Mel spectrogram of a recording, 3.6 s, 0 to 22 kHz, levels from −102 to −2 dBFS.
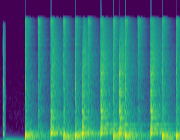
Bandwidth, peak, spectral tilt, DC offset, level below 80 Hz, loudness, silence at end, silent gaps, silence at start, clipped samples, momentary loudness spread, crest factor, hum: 13.5 kHz; 0 dBFS; -5 dB/octave; under 0.1%; -32 dBFS; -16 LUFS; 0 s; none; 0.05 s; under 0.1%; 10 LU; 16 dB; none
